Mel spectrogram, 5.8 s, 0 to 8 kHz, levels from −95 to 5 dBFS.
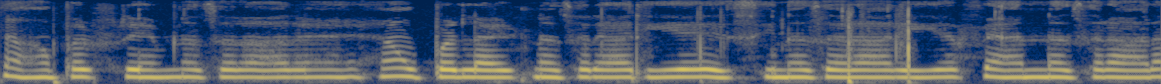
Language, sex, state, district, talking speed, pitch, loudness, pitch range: Hindi, female, Bihar, Patna, 235 wpm, 255 Hz, -19 LUFS, 255-260 Hz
